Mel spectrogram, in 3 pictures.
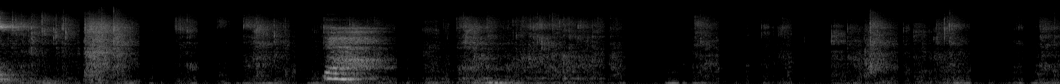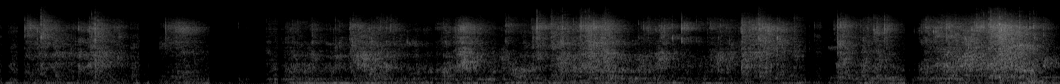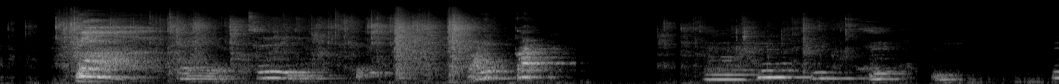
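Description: Plastic or foil toy packaging crinkling and rustling as it is handled and torn open by hand, in irregular bursts that are loudest about two thirds of the way through.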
